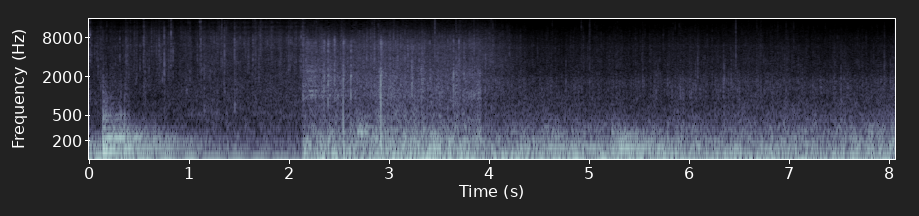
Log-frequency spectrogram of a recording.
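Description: Film soundtrack: low sustained music, then about two seconds in a sudden roar of a large fire that settles into a dense low rumble under the music.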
